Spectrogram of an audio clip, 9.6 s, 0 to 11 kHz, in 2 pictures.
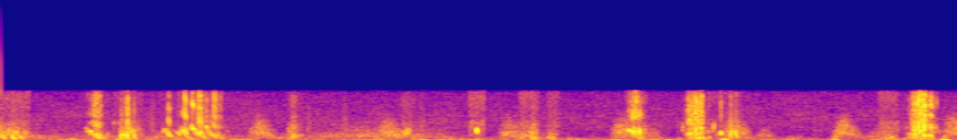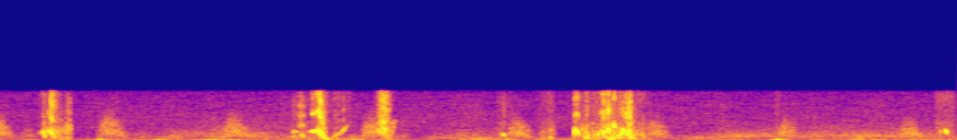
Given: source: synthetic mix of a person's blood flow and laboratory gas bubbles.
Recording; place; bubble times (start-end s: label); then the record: Doppler ultrasound of blood flow; subclavian vein
0.00-0.14 s: bubbles
0.42-0.71 s: bubbles
0.79-1.15 s: bubbles
1.43-1.52 s: bubbles
2.00-2.08 s: bubbles
2.34-2.42 s: bubbles
2.58-2.70 s: bubbles
2.73-2.80 s: bubbles
3.11-3.25 s: bubbles
3.40-3.77 s: bubbles
4.38-4.71 s: bubbles
4.97-5.15 s: bubbles
6.24-6.54 s: bubbles
6.65-6.76 s: bubbles
7.26-7.34 s: bubbles
7.47-7.57 s: bubbles
7.65-8.04 s: bubbles
9.45-9.55 s: bubbles
From the record:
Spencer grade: 3 (all of the cardiac periods contain showers or single bubble signals, but not dominating or overriding the cardiac motion signals); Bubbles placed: anywhere in the cardiac cycle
